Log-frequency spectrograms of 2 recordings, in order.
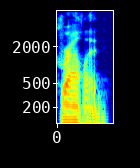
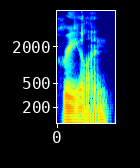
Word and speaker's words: ghrelin: What hunger really is, you can say, is our experience of a hormone called ghrelin. It can also be pronounced ghrelin, but I'll call it.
